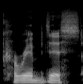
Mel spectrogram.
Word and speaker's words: Charybdis: We're going to be talking about Charybdis and Scylla or Scylla. I've seen it, but Charybdis, I think, is the way to pronounce.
